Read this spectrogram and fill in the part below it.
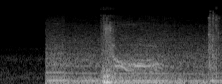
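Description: A car thuds into a person.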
